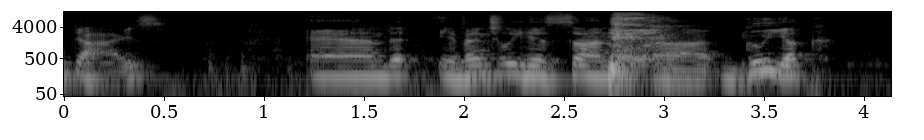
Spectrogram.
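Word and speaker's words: Güyük: and eventually his son Guyuk, this G-U with 2 dots over it, Y-U with an umlaut over it, and then a K. It's Guyuk.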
